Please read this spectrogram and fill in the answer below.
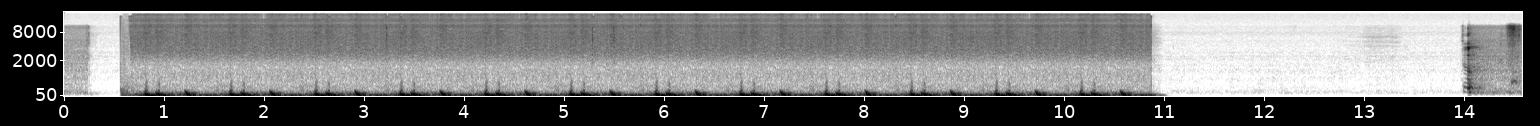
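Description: Regular low heart sounds at about 71 a minute, each beat with a soft extra sound after the second, giving a three-part galloping rhythm: an S3 gallop.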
